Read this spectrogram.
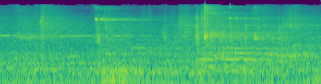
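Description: Fencing blades clink against each other.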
